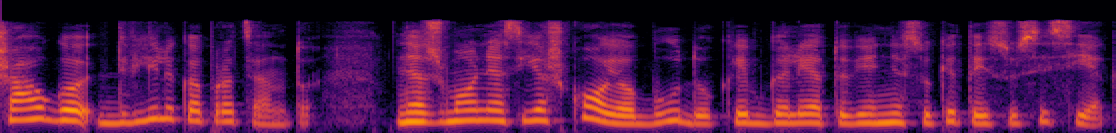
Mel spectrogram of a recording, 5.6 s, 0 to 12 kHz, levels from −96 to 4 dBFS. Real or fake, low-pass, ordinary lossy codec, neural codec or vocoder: real; 7.2 kHz; AAC, 48 kbps; none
